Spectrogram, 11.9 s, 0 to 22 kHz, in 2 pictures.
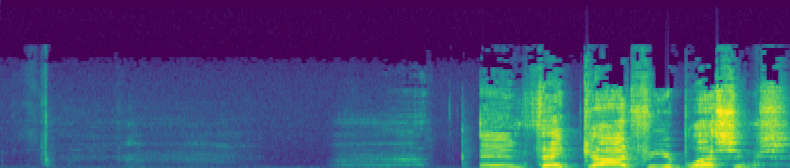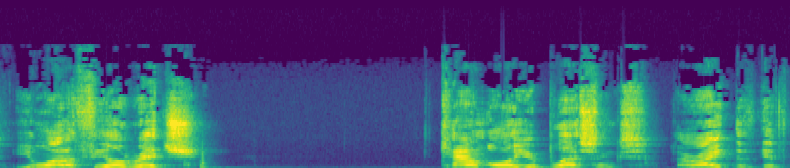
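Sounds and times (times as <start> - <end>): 
deep breath drawn during a calming talk: 0.7 - 3.4
speech: 3.6 - 7.5, 9.3 - 11.8.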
